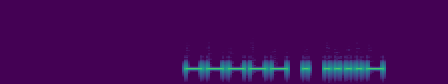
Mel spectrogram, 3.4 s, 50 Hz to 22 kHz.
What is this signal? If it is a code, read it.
Morse code, heard as a keyed tone, about 30 wpm, 700 Hz. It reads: 0E4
